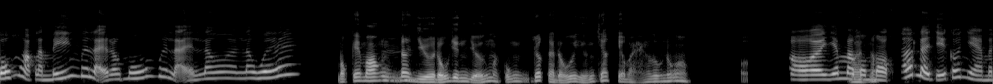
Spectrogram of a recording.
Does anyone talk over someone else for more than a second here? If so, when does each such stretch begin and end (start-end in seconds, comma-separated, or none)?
none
